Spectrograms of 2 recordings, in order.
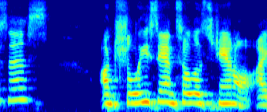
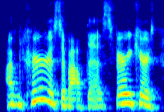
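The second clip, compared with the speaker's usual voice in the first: ordinary talk, nothing marked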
